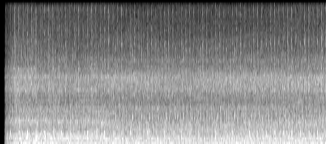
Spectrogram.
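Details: Engine at idle: sharp regular tapping riding on the idle, keeping pace with engine speed, a clear internal knock.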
